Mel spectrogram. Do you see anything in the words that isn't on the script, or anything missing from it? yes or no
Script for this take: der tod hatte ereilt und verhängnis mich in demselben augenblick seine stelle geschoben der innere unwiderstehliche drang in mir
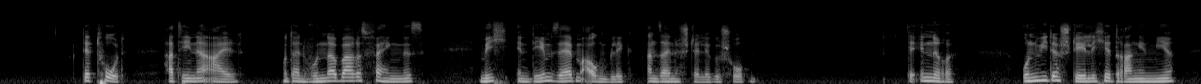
yes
